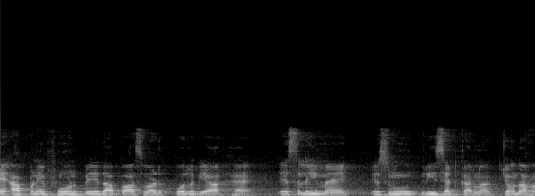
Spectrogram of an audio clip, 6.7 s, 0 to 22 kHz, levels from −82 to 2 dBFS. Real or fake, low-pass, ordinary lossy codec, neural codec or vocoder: real; none; none; none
